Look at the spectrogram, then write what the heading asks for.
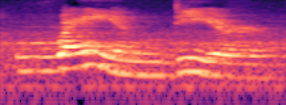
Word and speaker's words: reindeer: Reindeer, reindeer. Âm e i, reindeer, reindeer, reindeer là con tuần lộc.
